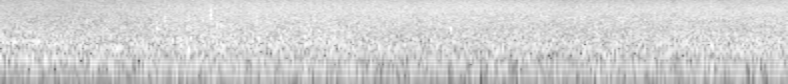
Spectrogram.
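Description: A jungle river flows in a steady, dense wash of rushing water, loud and close, holding an even broadband hiss without pause and no voices.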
